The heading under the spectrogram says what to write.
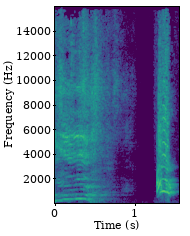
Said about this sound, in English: What is that? The dog barking.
